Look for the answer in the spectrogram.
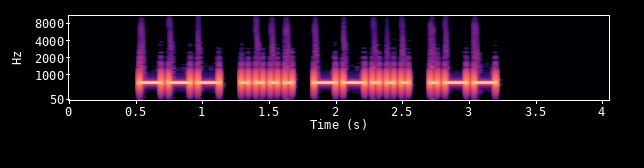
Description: Morse code, heard as a keyed tone, about 22 wpm, 700 Hz. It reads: OH7W
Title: DXCC-100 Call Signs - 4 Characters - Repeated 2x - 22wpm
